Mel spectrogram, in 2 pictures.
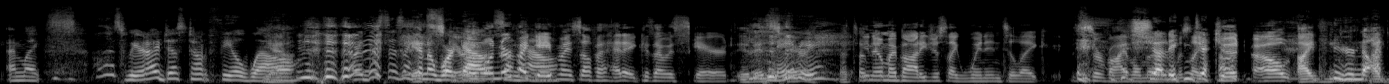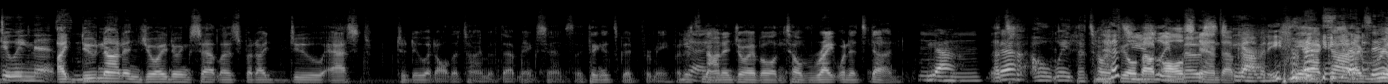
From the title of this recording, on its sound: In the Car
